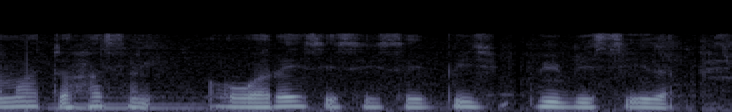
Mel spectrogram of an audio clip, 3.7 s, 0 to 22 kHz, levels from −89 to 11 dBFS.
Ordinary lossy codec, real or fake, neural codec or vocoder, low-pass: none; real; none; 7.2 kHz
